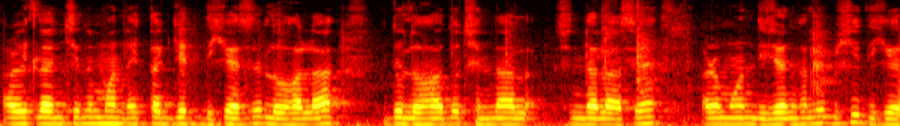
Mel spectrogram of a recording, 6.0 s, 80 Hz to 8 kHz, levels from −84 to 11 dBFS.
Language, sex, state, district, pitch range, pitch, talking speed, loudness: Nagamese, male, Nagaland, Dimapur, 140-150 Hz, 140 Hz, 240 wpm, -15 LUFS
